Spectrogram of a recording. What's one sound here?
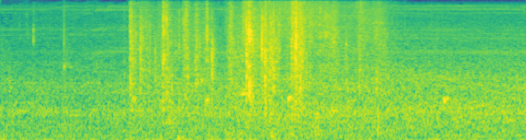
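Water splashes softly in a bathtub.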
